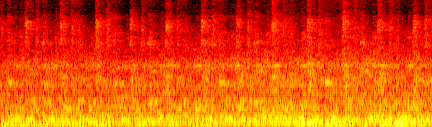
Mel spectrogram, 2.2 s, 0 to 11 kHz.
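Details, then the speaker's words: 1953 Kelvin J3 33hp three-cylinder diesel in a narrowboat, ticking over before gear engagement: a slow, even, low-pitched chugging with a steady beat and no knocks or misses, a healthy diesel at low idle. "at the moment she's just ticking over, so it goes into gear better when the engine revs are low, because you've got to think about the cones on the gearbox."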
